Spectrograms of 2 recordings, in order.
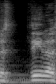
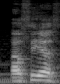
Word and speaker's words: Althea: I haven't seen Athena since. Althea since. Keep thinking her name's supposed to be pronounced Athena.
